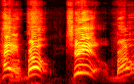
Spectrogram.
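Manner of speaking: booming, very loud, drawn-out yell at full volume. Retelling cutting someone off with a yell: retelling own loud yell. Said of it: "I yelled so loud".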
